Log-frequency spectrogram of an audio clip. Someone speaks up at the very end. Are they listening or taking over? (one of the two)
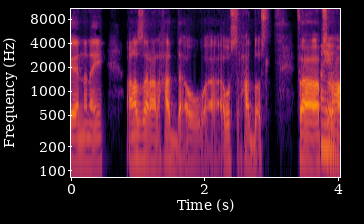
listening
